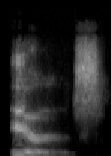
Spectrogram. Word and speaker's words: ears: years yes yesterday years so there's a y sound yeah yeah like the second word here we said number two is young years this one is ears there's no y sound it's similar but this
